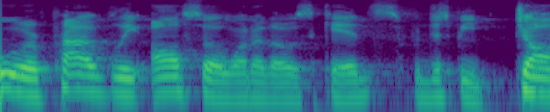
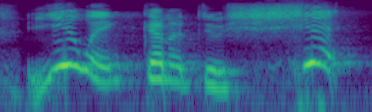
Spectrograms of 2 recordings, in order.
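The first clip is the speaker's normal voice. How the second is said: put-on very high, sing-song little kid voice; 12 semitones higher than usual. Retelling a confrontation with a woman who threatened them: little kid voice. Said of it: "It's my little kid voice".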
